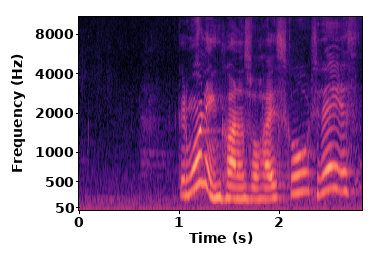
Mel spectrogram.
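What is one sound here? A young woman speaks brightly and with animation, close to a microphone.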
